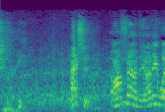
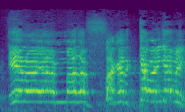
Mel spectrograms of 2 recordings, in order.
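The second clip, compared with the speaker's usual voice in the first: defiant shout. Pretend. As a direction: bellow a dare at the planes overhead. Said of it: "stand in the middle of the open and say".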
